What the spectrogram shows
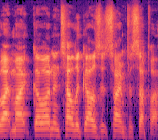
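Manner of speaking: put-on British English accent. Retelling a family dinner story, quoting him: english accent. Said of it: "he just had this lovely English accent".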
